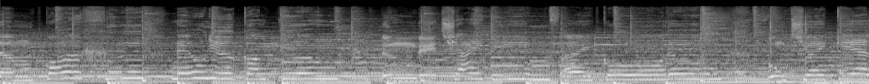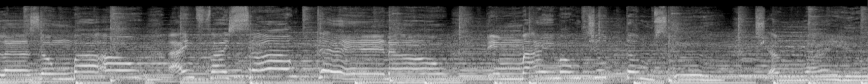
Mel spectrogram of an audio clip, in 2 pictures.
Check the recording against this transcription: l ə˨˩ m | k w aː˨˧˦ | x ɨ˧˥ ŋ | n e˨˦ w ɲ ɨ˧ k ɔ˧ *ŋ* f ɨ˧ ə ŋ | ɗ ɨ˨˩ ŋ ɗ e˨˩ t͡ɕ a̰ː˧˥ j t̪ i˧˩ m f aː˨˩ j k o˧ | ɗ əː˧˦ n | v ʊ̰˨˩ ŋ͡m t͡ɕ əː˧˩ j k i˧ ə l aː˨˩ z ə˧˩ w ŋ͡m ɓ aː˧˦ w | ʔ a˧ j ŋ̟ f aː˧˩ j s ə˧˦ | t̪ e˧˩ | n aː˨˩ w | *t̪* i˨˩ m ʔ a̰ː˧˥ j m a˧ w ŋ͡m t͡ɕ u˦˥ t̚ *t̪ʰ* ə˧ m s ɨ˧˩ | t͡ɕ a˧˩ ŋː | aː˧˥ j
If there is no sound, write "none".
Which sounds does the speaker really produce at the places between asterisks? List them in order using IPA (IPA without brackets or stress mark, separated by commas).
n, t̪, t̪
